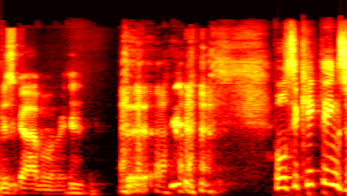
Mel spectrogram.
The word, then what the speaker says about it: Gabor: And I'll be even more greater pleasure if you pronounce my name right. It's Gabor. Gabor.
